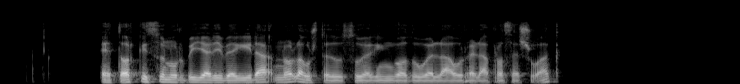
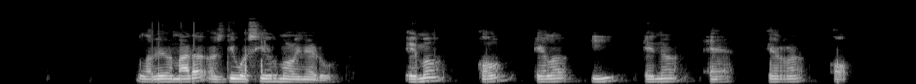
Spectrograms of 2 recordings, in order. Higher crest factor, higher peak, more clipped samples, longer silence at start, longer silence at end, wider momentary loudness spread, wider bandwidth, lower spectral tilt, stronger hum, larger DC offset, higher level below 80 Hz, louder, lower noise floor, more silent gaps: about the same, 20 dB vs 20 dB; second, -4 dBFS vs 0 dBFS; neither; second, 1 s vs 1.35 s; first, 1.9 s vs 0.7 s; second, 8 LU vs 12 LU; about the same, 7.8 kHz vs 7.8 kHz; about the same, -7 dB/octave vs -7 dB/octave; neither; neither; first, -50 dBFS vs -62 dBFS; about the same, -22 LUFS vs -20 LUFS; about the same, under -90 dBFS vs -88 dBFS; neither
